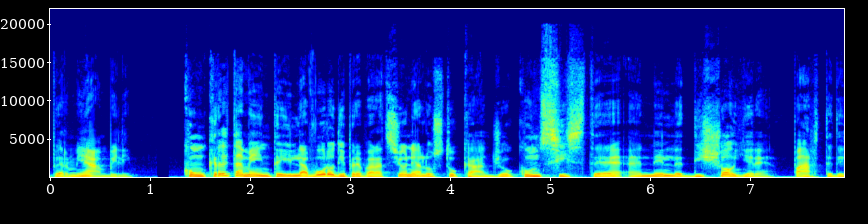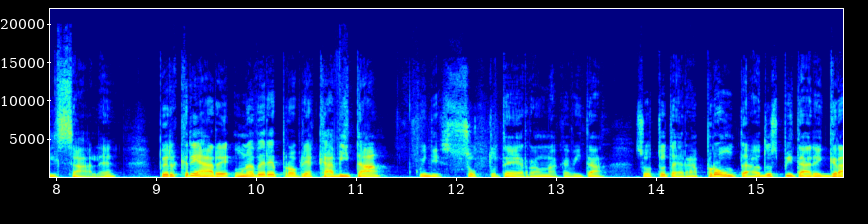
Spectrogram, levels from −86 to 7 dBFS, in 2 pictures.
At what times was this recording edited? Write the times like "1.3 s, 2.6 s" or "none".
none

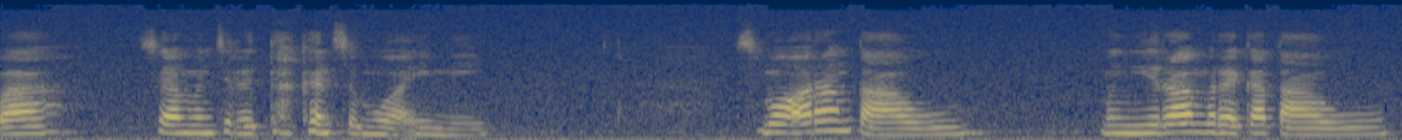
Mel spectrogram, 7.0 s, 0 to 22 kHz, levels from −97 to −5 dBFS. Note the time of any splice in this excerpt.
3.6 s

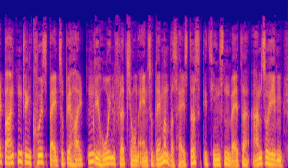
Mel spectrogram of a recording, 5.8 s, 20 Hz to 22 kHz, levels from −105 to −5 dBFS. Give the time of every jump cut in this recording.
1.9 s

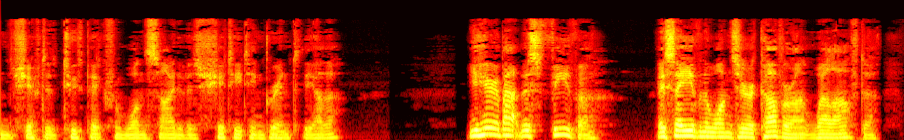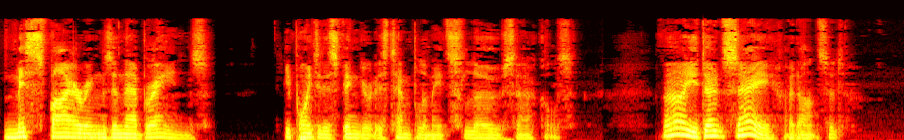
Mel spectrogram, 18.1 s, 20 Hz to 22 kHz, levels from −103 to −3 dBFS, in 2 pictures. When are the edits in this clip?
4.5 s

